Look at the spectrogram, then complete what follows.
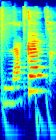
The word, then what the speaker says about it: lekker: But the way we say it to make it slang, it's spelled slightly different at the end, and we say it without the R then, it says lekker.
